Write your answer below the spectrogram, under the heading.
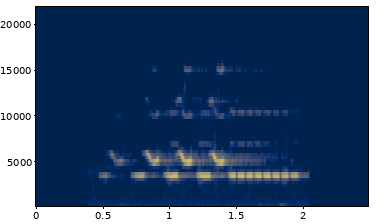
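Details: Ortolan bunting, called bouh fassi in Morocco, giving a phrase of quick, sharp, high chips over a steady tone that flows into a long, level, whistled note lasting about a second. No background noise.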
